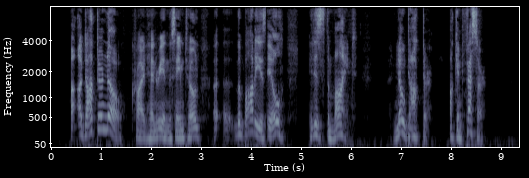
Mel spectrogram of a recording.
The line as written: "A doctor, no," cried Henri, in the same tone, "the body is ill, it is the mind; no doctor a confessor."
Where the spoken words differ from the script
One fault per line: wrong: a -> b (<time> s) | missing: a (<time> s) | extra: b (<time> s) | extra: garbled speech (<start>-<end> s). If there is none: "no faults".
no faults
